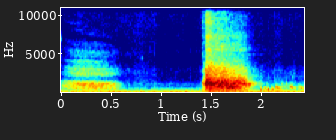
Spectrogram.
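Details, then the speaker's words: Adult doctor demonstrating peak flow meter use for asthma monitoring, repeat attempt after re-zeroing (earlier 640, later 650–670 L/min): breath in, then short sharp forceful blast; maximal forced expiration into peak flow meter. "what we need to do is repeat this three times so re-zero get the patient to take a deep breath in"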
